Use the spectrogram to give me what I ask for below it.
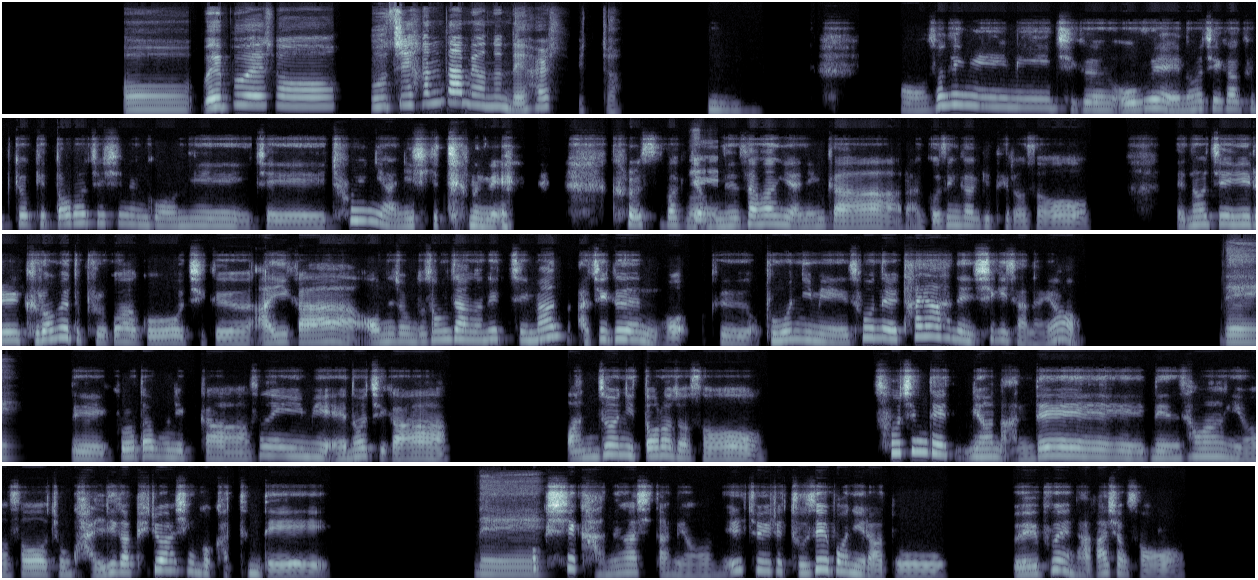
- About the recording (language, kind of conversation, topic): Korean, advice, 오후에 갑자기 에너지가 떨어질 때 낮잠이 도움이 될까요?
- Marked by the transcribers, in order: laughing while speaking: "때문에"; laugh; tapping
